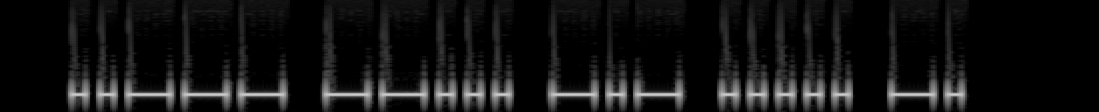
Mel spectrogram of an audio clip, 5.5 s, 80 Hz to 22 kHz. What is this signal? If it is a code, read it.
Morse code, heard as a keyed tone, about 17 wpm, 700 Hz. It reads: 27K5N
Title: Code Groups - 5 Letter:Numbers - 17wpm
